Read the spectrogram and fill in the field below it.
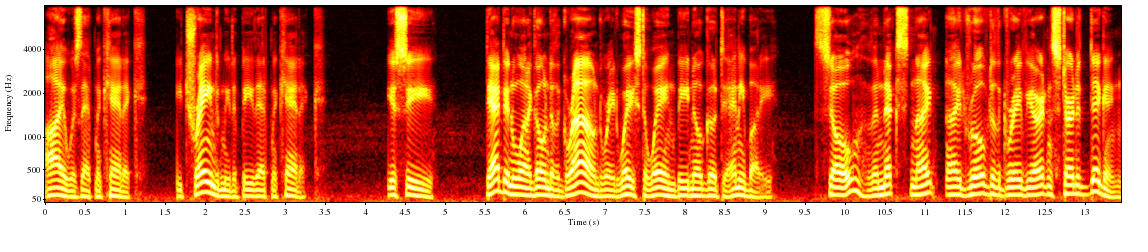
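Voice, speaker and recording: On a very clean recording with a silent background, a man with a plain, everyday voice speaks at a moderate pace and a fairly low pitch with ordinary pitch variation. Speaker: fictional mechanic narrator. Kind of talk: scripted horror monologue. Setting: audio drama. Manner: menacing; gruff, folksy, conversational.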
